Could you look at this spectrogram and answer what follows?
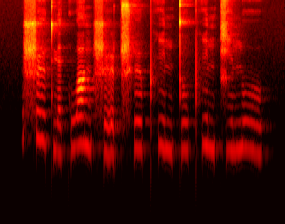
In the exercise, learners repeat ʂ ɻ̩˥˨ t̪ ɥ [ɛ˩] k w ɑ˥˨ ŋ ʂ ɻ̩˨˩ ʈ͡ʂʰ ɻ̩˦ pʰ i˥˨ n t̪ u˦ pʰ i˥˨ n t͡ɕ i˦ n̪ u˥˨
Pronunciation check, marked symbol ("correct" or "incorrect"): correct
